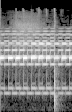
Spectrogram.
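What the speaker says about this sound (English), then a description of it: "phone call" A telephone rings for an incoming call with a steady pulsing electronic ring, loud and close, broken once by a sharp knock or handling thump, with no voices.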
